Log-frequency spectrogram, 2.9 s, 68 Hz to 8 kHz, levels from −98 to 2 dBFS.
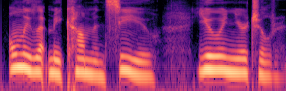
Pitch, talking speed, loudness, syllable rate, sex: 180 Hz, 210 wpm, -16 LUFS, 5.5 syllables/s, female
